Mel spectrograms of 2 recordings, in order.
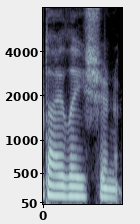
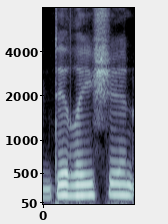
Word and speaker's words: dilation: All right, what is time dilation or dilation or dilatation? Heard it pronounced many different ways.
